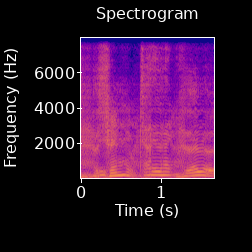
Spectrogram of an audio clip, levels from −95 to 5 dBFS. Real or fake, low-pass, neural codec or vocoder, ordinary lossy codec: fake; none; codec, 16 kHz, 0.5 kbps, FreqCodec, larger model; none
